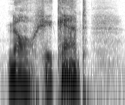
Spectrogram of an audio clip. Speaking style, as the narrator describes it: wheezed

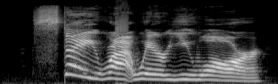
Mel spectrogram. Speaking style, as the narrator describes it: shouted menacingly

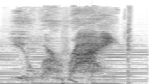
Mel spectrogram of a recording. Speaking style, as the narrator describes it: dropped his volume to a whisper and said

